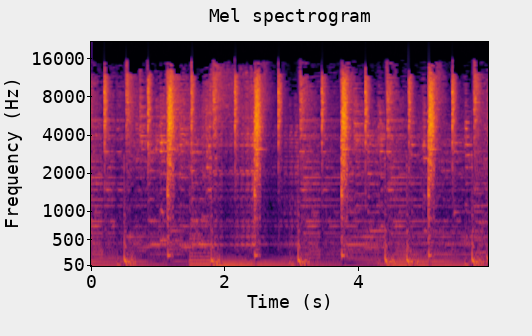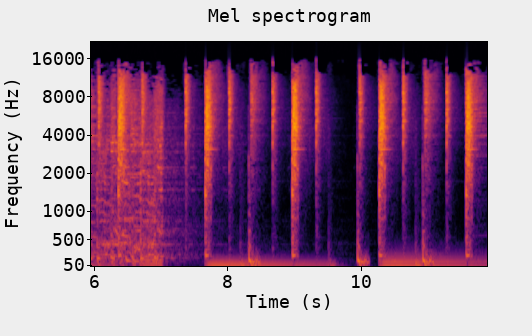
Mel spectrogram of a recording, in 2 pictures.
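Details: Upbeat hip hop style music with steady beat, bass and guitar, with brief drops to near silence near the end.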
